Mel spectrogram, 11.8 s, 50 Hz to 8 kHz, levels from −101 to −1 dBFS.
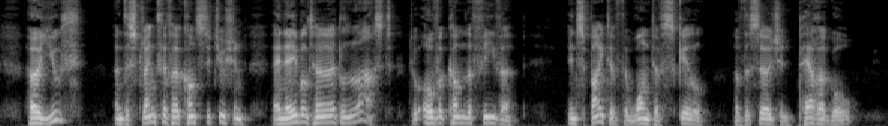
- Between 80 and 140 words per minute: Yes, slow, 135 wpm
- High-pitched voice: No, low, 130 Hz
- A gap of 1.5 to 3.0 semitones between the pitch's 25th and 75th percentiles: No, average, 4.1 semitones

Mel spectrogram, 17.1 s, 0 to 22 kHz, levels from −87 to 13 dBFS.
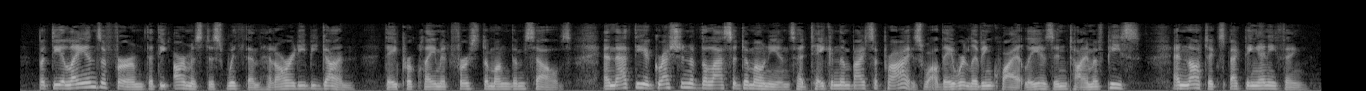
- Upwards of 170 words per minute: No, average, 155 wpm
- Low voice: Yes, low, 120 Hz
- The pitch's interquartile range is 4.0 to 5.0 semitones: Yes, average, 4.5 semitones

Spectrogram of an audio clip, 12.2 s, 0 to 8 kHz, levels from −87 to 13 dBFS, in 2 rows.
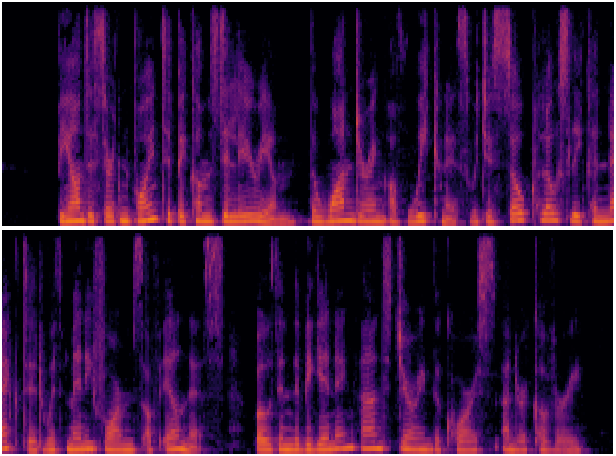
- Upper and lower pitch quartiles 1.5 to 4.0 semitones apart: Yes, average, 3.3 semitones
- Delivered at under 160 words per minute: Yes, average, 150 wpm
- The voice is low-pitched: No, high, 200 Hz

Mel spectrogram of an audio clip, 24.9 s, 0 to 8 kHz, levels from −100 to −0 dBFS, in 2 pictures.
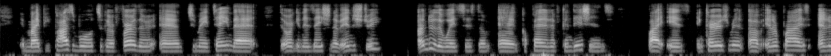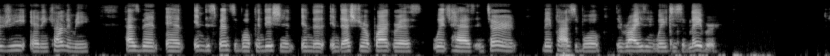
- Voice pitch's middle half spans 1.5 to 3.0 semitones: Yes, narrow, 2.4 semitones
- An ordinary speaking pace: No, slow, 120 wpm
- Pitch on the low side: No, high, 190 Hz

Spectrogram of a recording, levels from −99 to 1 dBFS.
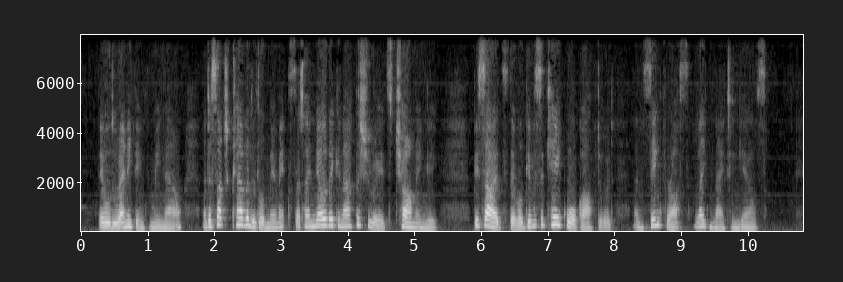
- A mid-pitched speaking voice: No, high, 195 Hz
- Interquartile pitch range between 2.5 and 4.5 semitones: No, wide, 5.6 semitones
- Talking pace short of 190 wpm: No, fast, 205 wpm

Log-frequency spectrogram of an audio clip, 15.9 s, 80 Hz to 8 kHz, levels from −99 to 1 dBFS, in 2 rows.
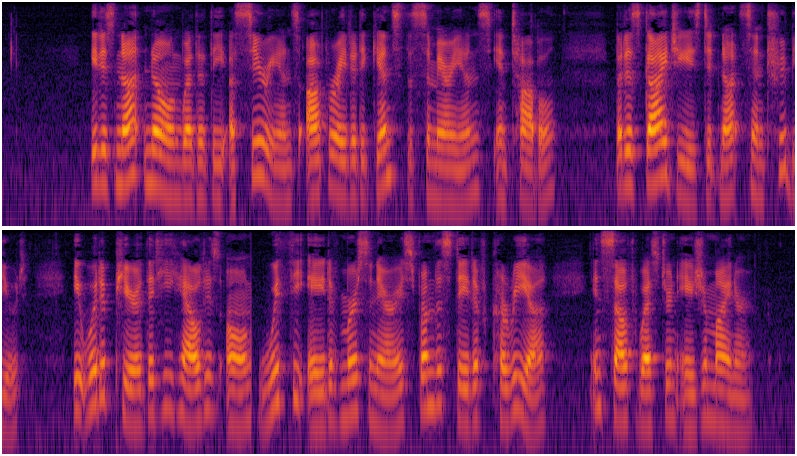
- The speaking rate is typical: Yes, average, 160 wpm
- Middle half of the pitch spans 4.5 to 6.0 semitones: Yes, average, 4.9 semitones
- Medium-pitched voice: Yes, medium, 160 Hz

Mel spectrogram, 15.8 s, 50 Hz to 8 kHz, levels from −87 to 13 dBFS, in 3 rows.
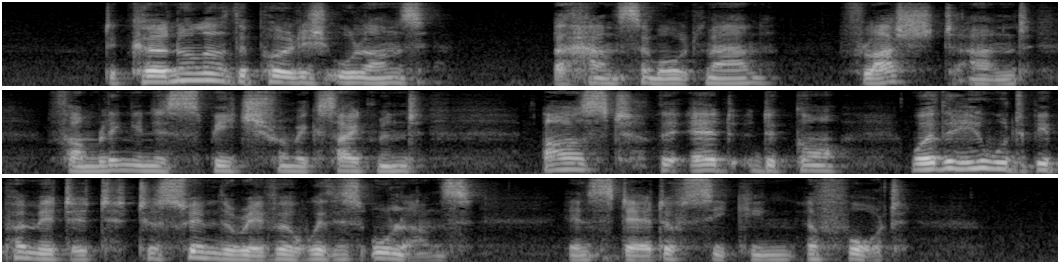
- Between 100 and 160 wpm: Yes, average, 150 wpm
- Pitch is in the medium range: No, low, 130 Hz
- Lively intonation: No, average, 3.8 semitones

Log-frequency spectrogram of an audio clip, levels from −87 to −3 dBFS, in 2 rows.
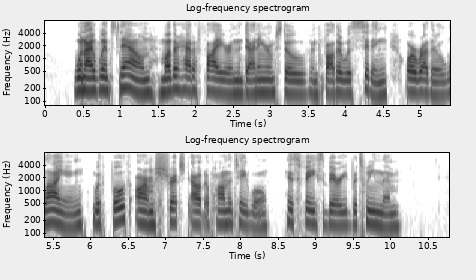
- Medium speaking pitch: Yes, medium, 160 Hz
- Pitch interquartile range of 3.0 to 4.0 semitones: No, narrow, 2.4 semitones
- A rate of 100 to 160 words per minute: No, average, 185 wpm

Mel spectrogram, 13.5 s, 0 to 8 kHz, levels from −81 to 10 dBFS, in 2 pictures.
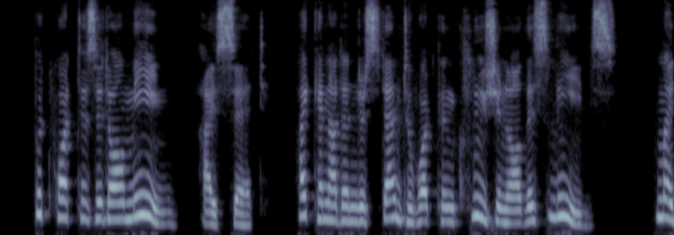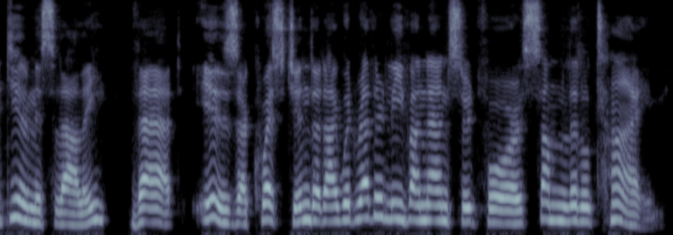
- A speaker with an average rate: Yes, average, 160 wpm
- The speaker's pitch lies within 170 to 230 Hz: Yes, medium, 185 Hz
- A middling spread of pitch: Yes, average, 3.9 semitones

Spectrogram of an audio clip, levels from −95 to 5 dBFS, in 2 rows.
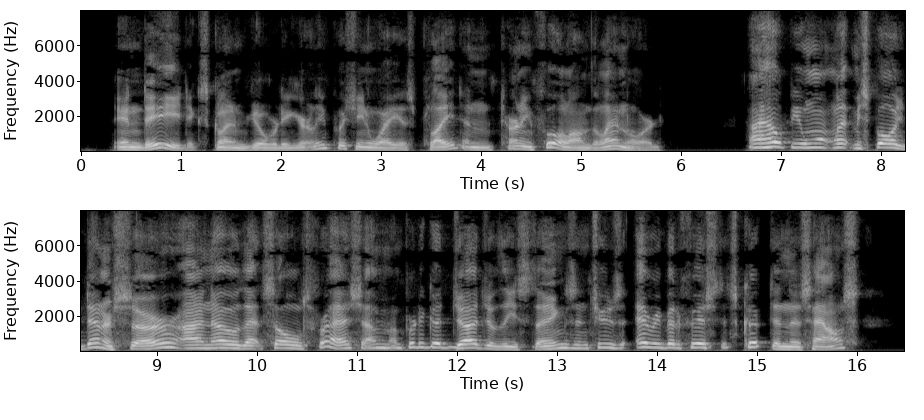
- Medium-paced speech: Yes, average, 175 wpm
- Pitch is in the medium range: Yes, medium, 175 Hz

